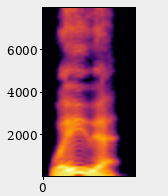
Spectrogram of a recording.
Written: 委员

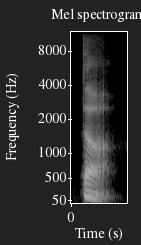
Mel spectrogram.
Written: 的

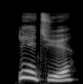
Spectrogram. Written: 列举

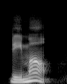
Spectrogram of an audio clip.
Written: li3 mao4

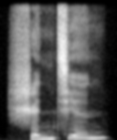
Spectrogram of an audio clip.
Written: 人间

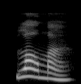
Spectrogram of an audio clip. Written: lang4 man4

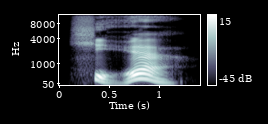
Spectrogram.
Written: ye3

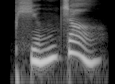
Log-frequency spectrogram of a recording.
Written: 屏障

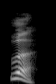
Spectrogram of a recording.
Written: wen4

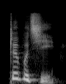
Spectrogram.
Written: 对不起

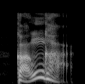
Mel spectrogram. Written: 感慨

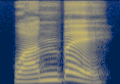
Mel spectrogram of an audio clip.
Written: 完备

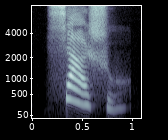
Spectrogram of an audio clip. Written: 下属

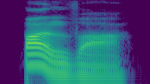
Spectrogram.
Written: ban4 fa3

